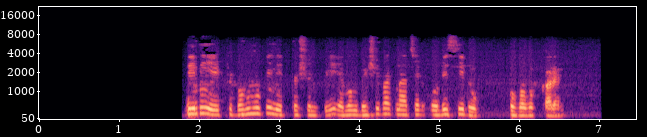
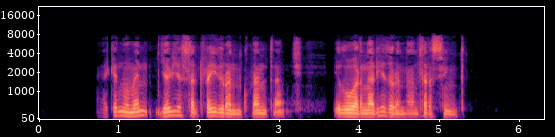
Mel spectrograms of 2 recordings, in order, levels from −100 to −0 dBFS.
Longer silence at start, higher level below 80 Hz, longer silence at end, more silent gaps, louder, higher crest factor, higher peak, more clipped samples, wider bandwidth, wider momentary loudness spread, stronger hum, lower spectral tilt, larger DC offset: first, 1.85 s vs 0.8 s; about the same, -60 dBFS vs -64 dBFS; about the same, 0.9 s vs 1 s; second, none vs 3.60-3.67 s; first, -20 LUFS vs -23 LUFS; about the same, 18 dB vs 20 dB; about the same, -2 dBFS vs -4 dBFS; neither; about the same, 7.6 kHz vs 8 kHz; second, 8 LU vs 13 LU; neither; first, -8 dB/octave vs -5.5 dB/octave; neither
